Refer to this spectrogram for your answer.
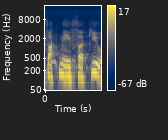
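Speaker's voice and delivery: ordinary delivery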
